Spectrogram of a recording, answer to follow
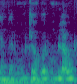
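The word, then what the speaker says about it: Umlaut: तो पहले हमने इसको आ पढ़ा था, इसके ऊपर ये दो नुक्ते लग जाएं, इसको कहते हैं उमलाउट। मैं इसको स्पेलिंग लिखता हूँ, इसको हम कहते हैं उमलाउट।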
